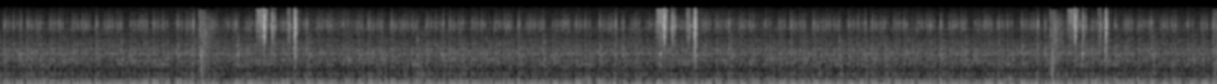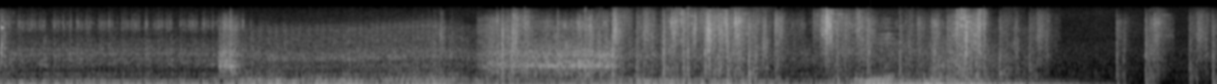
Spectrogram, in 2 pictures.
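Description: A vehicle engine rumbles steadily as it drives.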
